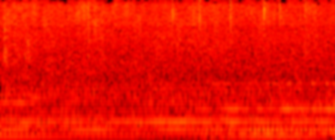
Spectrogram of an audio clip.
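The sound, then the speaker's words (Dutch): Steady rain patters on the roof of a small house in the mountains, a continuous soft hiss with a low, even hum beneath it. No voices, just the constant wash of falling water. “Je geniet ook van de rustgevende regen op het dak en de veilige, warme omgeving van dit huisje in de bergen.”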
